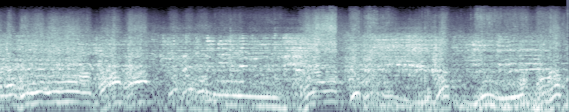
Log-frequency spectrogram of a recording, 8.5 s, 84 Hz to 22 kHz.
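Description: Grinder monster truck's supercharged V8 revving hard, its pitch rising and falling over and over as the truck is driven.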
